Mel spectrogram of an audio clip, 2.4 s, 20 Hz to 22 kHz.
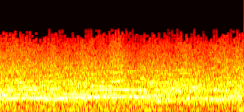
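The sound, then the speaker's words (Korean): Twenty-four Formula One race cars roar loudly and continuously at the Korea International Circuit in Yeongam, South Jeolla Province, South Korea, during the Korean Grand Prix, a dense high-pitched engine whine holding steady with no gaps, as if several cars are screaming past. “엄청난 굉음을 내며 달리는 24대 자동차들이 한국 전라남도 영암 포뮬러원 코리아 그랑프리 국제 경기장을 질주하고 있습니다.”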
